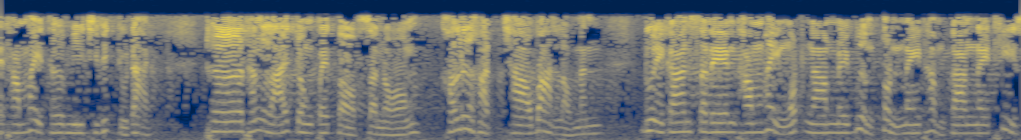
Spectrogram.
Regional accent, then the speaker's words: Kham Ta Kla, Sakon Nakhon, Thailand; อาตมาภาพเป็นชาวสกลนครโดยกำเนิดที่บ้านแพทย์อำเภอคำตากล้าจังหวัดสกลนคร

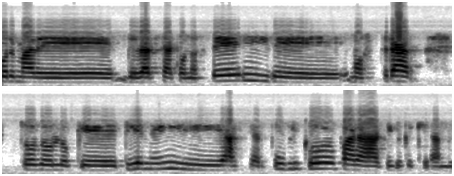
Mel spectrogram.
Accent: Andalusia, Spain; somos los andaluces, nos gusta mucho la cerveza

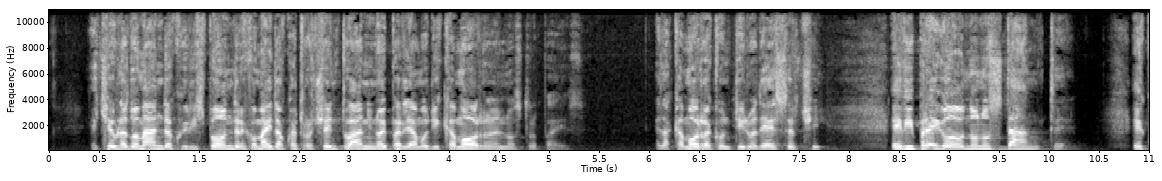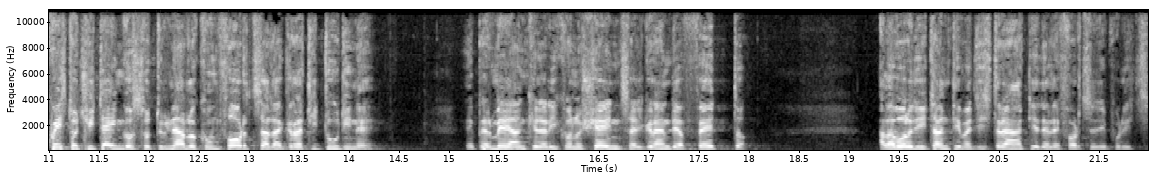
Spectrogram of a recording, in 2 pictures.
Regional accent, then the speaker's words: Pieve di Cadore, Veneto, Italy; moved away; also born or lived in Naples / Turin; io sono un veneto, nato sulle montagne a Pieve di Cadore, immigrato poi con la mia famiglia prima Napoli, poi Torino.

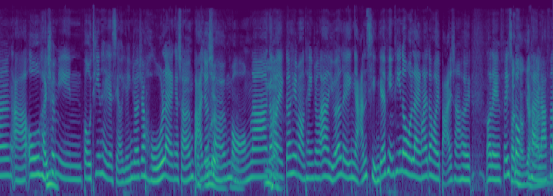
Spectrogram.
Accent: Hong Kong; 好似咧俾我哋香港人一个去旅行嘅希望。

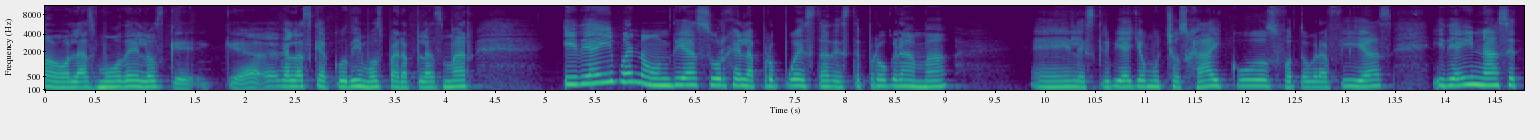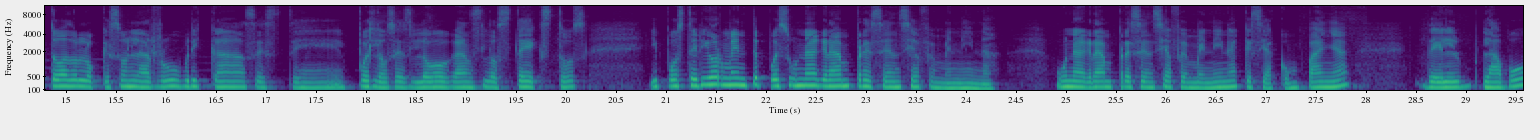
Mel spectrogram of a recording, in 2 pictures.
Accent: Mexico City, Mexico; moved away; Yo, la verdad, pues ahora sí que soy migrante de la Ciudad de México. Llegué por acá ya casi 11 años

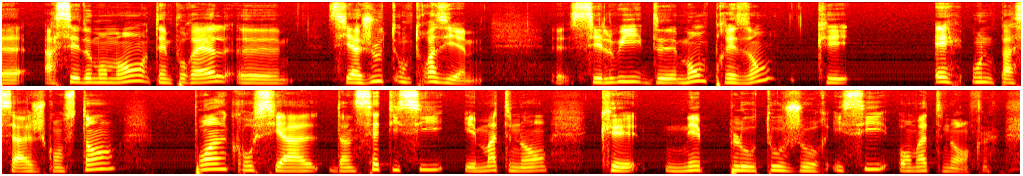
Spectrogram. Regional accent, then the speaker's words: Portugal; French is a second language; Je suis portugais et mon niveau de français, c'est très...

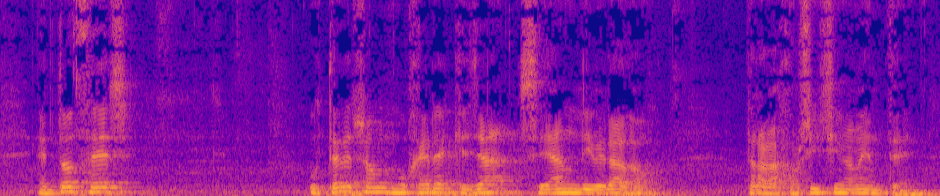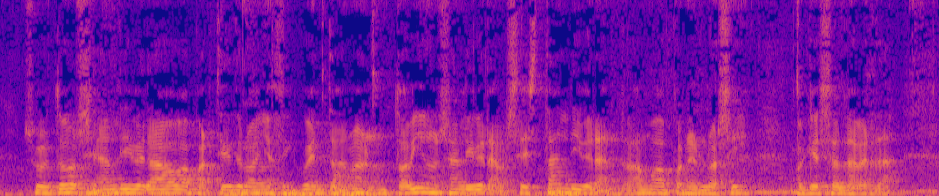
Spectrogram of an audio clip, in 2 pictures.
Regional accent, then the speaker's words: Arjona, Andalusia, Spain; yo soy andaluz como ustedes, ¿no? Bueno, por cierto, de Arjona, no de Andújar. Entonces, bueno, pues, y de familia de campo

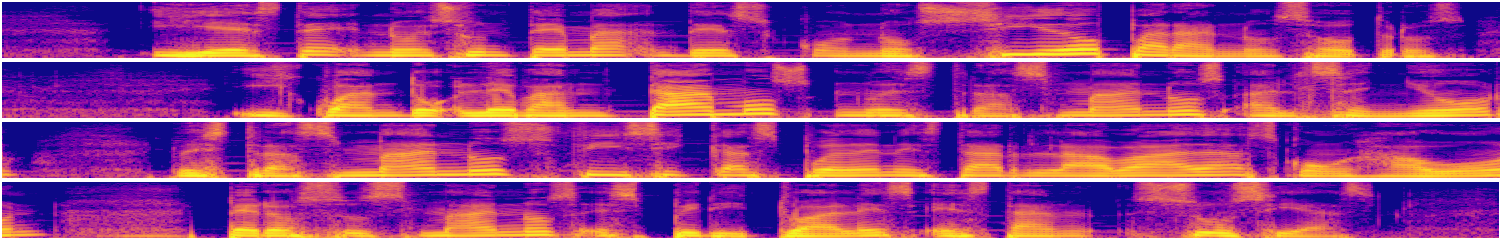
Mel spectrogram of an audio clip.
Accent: Colombia; como colombianos tenemos varias raíces muy fuertes.

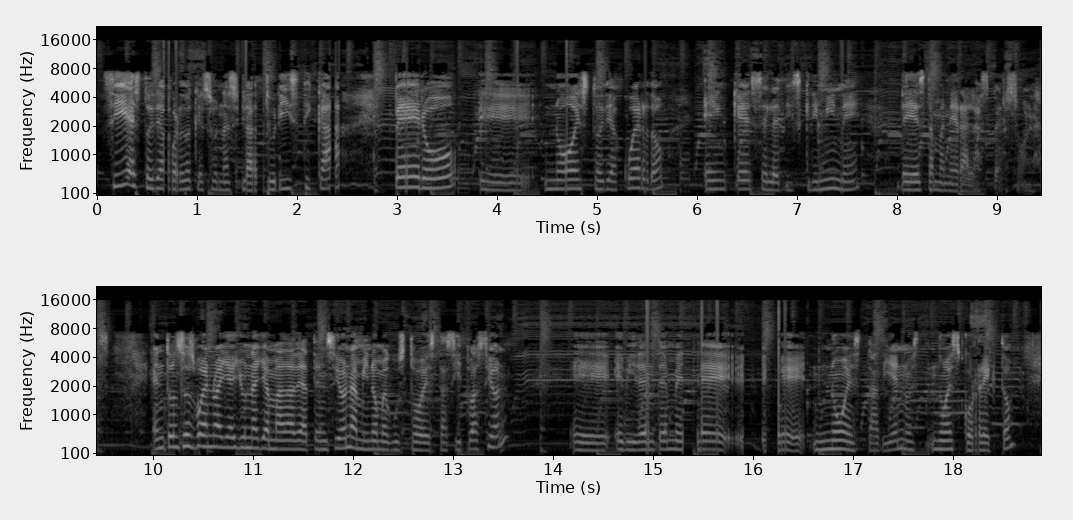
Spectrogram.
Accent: Guanajuato, Mexico; primero que nada, primero soy guanajuatense, soy mujer, soy persona, ¿no?

